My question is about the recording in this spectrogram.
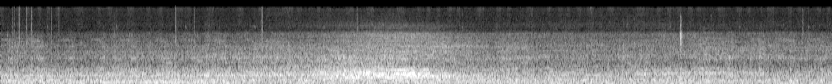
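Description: Engine and road noise heard inside a moving car's cabin, a steady hum that grows louder for about a second roughly three seconds in, then settles.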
